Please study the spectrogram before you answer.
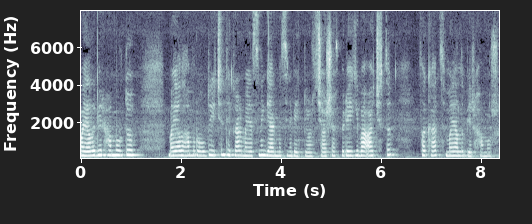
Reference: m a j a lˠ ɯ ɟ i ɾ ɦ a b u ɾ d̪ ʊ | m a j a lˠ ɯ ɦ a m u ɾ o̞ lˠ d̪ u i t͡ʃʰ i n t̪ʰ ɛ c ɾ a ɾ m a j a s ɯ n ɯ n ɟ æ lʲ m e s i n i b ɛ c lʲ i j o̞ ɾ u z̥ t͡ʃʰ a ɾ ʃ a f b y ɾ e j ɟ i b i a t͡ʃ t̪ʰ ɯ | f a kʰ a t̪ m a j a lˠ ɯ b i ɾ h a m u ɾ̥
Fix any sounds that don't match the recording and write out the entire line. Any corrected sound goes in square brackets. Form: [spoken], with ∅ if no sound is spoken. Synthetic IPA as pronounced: m a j a lˠ ɯ [b] i ɾ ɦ a [m] u ɾ d̪ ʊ | m a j a lˠ ɯ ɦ a m u ɾ o̞ lˠ d̪ [uː] i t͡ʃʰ i n t̪ʰ ɛ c ɾ a ɾ m a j a s ɯ n ɯ n ɟ æ lʲ m e s i n i b ɛ c lʲ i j o̞ ɾ u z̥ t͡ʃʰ a ɾ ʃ a f b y ɾ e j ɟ i b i a t͡ʃ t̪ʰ ɯ | f a kʰ a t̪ m a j a lˠ ɯ b i ɾ h a m u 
